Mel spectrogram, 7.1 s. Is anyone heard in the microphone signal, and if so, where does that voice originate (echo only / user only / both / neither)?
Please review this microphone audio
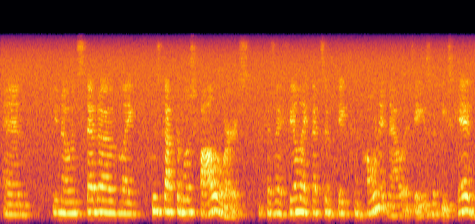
user only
